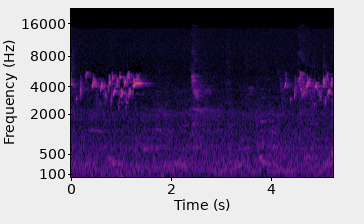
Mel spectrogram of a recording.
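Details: European goldfinch recorded during trapping with a clap-net trap; two bursts of bright, high twittering song, each about a second long, separated by a quiet gap with a faint chirp in between, over low background hiss.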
